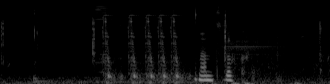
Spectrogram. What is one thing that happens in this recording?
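Menu selections click and beep in quick succession.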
